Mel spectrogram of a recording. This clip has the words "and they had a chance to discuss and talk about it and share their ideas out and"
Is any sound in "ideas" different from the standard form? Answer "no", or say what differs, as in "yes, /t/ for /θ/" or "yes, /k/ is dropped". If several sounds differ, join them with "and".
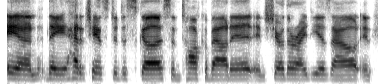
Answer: no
